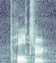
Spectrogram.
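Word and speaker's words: Poulter: will potier might uh polter I thought there was an i in there my bad there is uh it's just not pronounced or Ann cool um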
